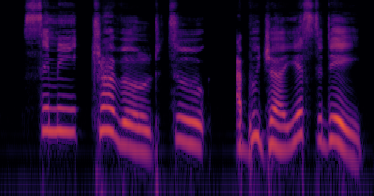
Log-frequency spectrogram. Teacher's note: abuja is the emphatic word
